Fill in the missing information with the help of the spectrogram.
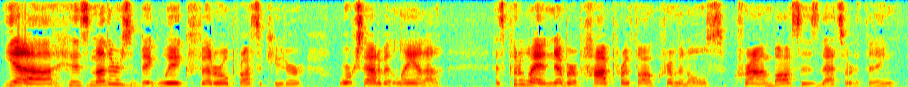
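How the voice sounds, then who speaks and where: A woman's voice: fairly high pitch, normal speed, pushed and bright. A woman narrator voicing a wry, friendly, unruffled female bartender in an audiobook, teasing and matter-of-fact. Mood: informative.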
